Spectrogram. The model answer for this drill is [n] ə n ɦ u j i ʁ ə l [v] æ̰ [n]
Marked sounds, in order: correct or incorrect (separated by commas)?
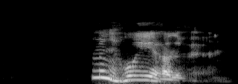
incorrect, correct, correct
